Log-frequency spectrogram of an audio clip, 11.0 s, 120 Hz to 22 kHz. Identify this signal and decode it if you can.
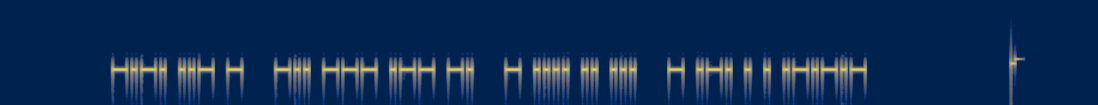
Morse code, heard as a keyed tone, about 25 wpm, 700 Hz. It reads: CUT DOWN THIS TREE.
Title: Sentences from Top 1000 Words - Review Part 1 - 25wpm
